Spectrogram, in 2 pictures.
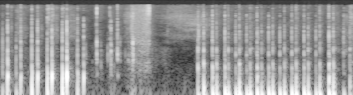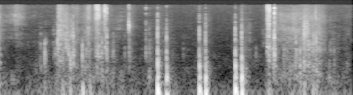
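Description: Fingertips tap and scratch across a held, dark grey zippered Bose headphone carrying case, a hollow, palm- to hand-sized molded shell covered in fabric, probably empty after the headphones were removed. Rapid bursts of short, dull, low taps alternate with softer, brushing scratches and brief pauses, and each tap stops almost instantly with no ring.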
